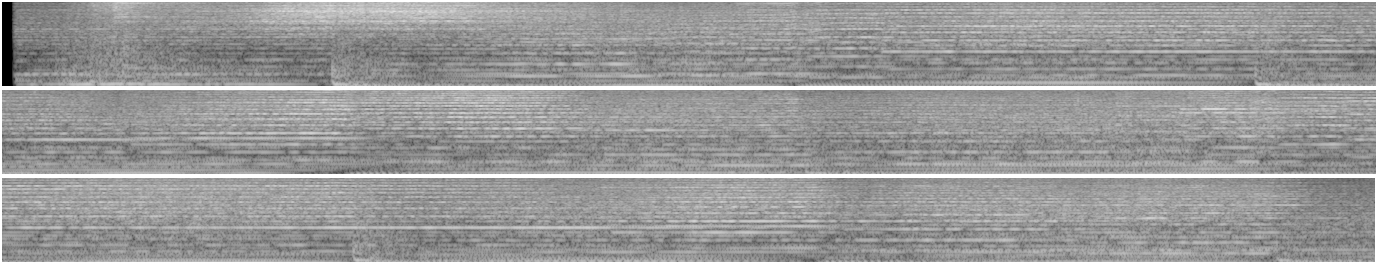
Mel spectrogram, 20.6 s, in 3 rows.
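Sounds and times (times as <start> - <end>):
orchestral music: 0.1 - 20.5.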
